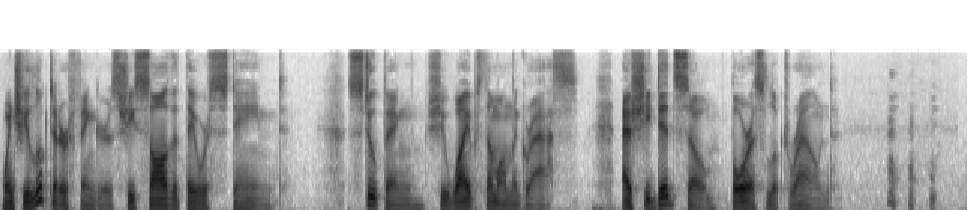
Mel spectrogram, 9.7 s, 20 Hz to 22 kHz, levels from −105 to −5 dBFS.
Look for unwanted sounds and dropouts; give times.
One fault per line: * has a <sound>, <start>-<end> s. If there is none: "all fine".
* has a laugh, 8.9-9.4 s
